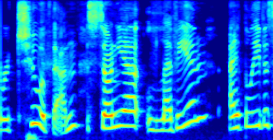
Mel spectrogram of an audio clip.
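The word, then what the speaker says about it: Levien: Sonia Levian, I believe is how it's pronounced. So, Levane, like Levine potentially.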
